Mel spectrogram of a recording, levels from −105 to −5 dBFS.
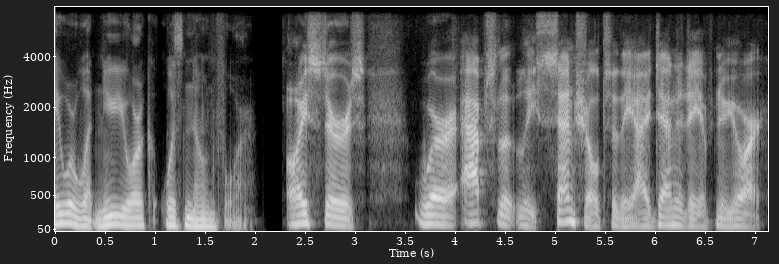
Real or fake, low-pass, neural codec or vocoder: real; 7.2 kHz; none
